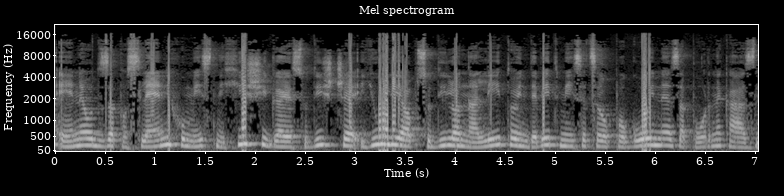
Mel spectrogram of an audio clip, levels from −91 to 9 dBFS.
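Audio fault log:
0.06 s, 0.51–1.14 s, 1.5 s, 1.87–1.91 s, 2.94–4.36 s, 4.88–5.39 s and 5.87–5.96 s: integer overflow. Speech peaks went about 1 to 4 dB past the integer limit. They were not held there but wrapped to the opposite sign. Each wrap leaps across the full range, giving violent cracks on loud syllables.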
